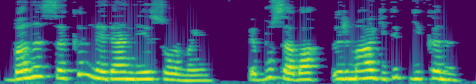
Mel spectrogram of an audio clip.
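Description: Clever talking cat in boots, bold, courtly, commanding, bright high voice, as a woman reads it out. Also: measured pace, close to an everyday voice. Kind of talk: storybook reading.

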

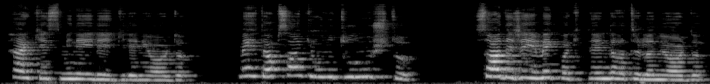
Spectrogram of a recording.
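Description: High-voiced woman reading a children's story. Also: animated, moderate pace. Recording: echoey room.

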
